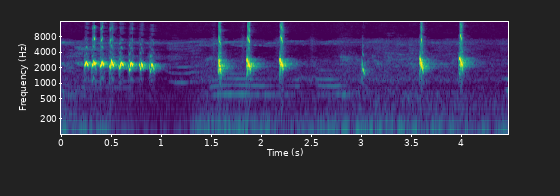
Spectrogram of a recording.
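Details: Female yellow-vented bulbul calling a male with a breeding-season 'ngecuplik' call: a rapid rattle of about eight notes, then scattered single sharp chips spaced about half a second apart, over a low hum.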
